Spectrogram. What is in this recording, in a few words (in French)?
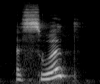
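"noir", French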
